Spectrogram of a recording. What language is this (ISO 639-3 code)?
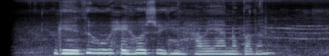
som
